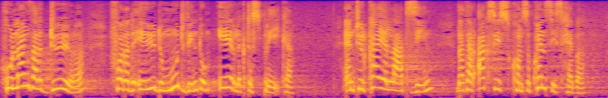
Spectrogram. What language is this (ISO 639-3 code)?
nld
